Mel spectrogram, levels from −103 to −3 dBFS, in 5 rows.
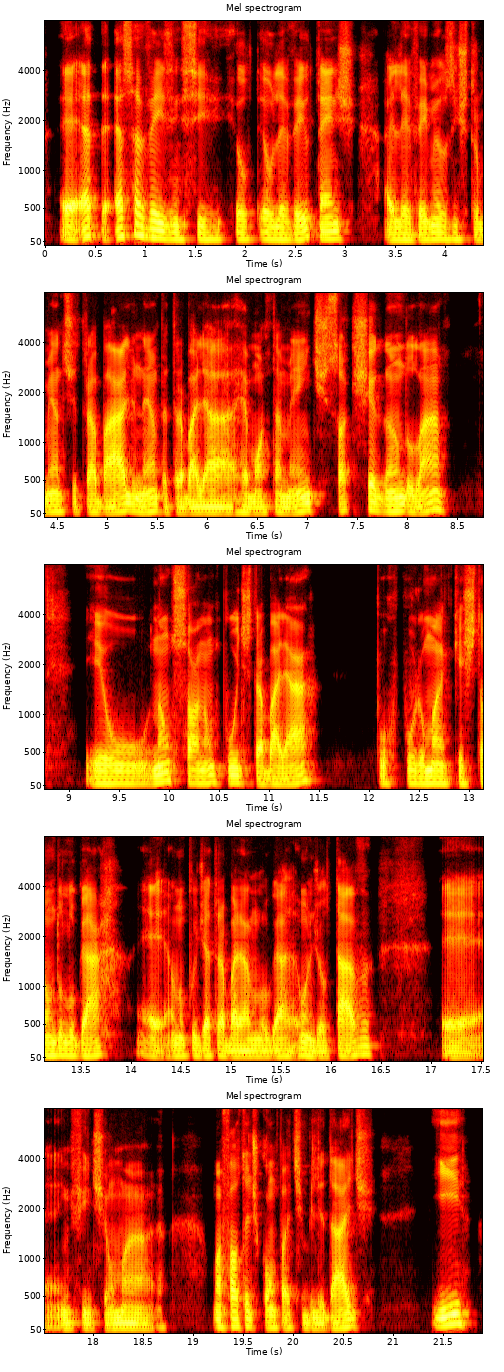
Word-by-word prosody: é - - +5
é - - -1
essa 125 +5 +3
vez 105 -7 +4
em 90 - +1
si, 85 -2 -3
eu 85 -1 -1
eu 90 0 -1
levei 85 +1 +1
o - - -4
tênis, 95 0 +1 0.3
aí 80 - -1
levei 80 0 0
meus 90 -1 0
instrumentos 80 -1 -3
de 70 - -8
trabalho, 75 +6 +2
né, 80 +2 +2
pra 70 - -6
trabalhar 70 0 +2
remotamente 70 +5 -1
só - - -2
que - - -14
chegando 90 -4 +2
lá, 100 +9 +1 0.8
eu 80 -1 0
não 105 +5 +3
só 90 -6 -1
não 85 +3 +1
pude 95 -1 -2
trabalhar, 80 +9 +1 0.6
por - - -6
por 85 -2 -3
uma 85 0 +3
questão 80 +1 -2
do 90 - 0
lugar, 80 -3 -1 0.2
eh, - - -3
eu - - -4
não 80 0 0
podia 75 - -1
trabalhar 70 0 +2
no 75 0 0
lugar 75 0 -1
onde 75 -5 0
eu 70 - -1
estava, 90 +8 +1 0.7
eh, 65 -2 -2
enfim 70 -1 -2
tinha 65 -1 -4
uma 70 -2 +1 0.6
uma - - +3
falta 95 0 +2
de 95 - -4
compatibilidade 75 +5 -1 0.6
e 130 +6 +5
80 Hz, 155 wpm, -24 LUFS, 75-90 Hz, 0.8 s, é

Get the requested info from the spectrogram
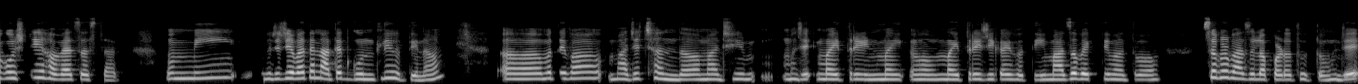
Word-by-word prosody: गोष्टी 290 +2 0
हव्याच 230 -4 +2
असतात, 220 -4 -3 0.5
मग 265 - -2 0.2
मी 305 +4 -2 0.3
म्हणजे 255 0 -2
जेव्हा 275 +1 +6
त्या 310 - +3
नात्यात 275 0 +4
गुंतली 245 +4 +1
होती 210 -7 -1
ना, 215 +4 -2 0.7
अ, - - 0 0.4
मग 275 - +1
तेव्हा 280 +2 +1 0.2
माझे 250 +1 -1
छंद 235 -6 +1 0.2
माझी 235 +1 -2
म्हणजे 240 -4 -4
मैत्रीण 235 -1 +1
मै 230 0 +2
अ - - -4 0.3
मैत्री 230 +1 +1
जी 235 0 -3
काही 235 0 +1
होती, 215 0 -4
माझं 225 +3 +4
व्यक्तिमत्त्व 230 -3 0 0.6
सगळं 315 0 +5
बाजूला 245 -4 +2
पडत 220 +1 -1
होतं, 205 -3 -5
म्हणजे 230 +3 +3
240 Hz, 145 wpm, -23 LUFS, 225-270 Hz, 0.7 s, जेव्हा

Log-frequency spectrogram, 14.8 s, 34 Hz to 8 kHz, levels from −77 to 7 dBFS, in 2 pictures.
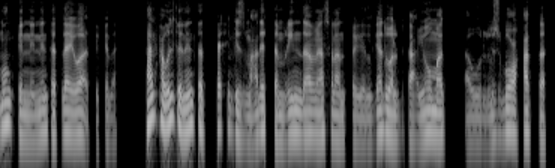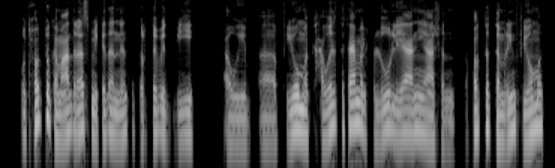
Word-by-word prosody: ممكن 120 -9 -1
إن 95 +3 -4
أنت 110 -1 -1
تلاقي 110 +1 +1
وقت 105 0 0 0.2
كده، - - -12 0.4
هل 165 +3 +6
حاولت 145 +4 +3
إن 115 -4 +4
أنت 125 -2 +2 0.2
تحجز 115 -6 -3
ميعاد 90 +5 -4
التمرين 105 -1 0
ده 105 +1 +2
مثلًا 100 -3 -2
في 90 -2 -6
الجدول 100 +4 0
بتاع 90 0 -5
يومك 100 +1 +1 0.3
أو 85 0 -8
الأسبوع 100 +6 -1
حتى، 110 - +1 0.4
وتحطه 155 +4 +2
كميعاد 105 +2 +4
رسمي 115 -3 +2
كده 110 +4 0
إن 100 -2 +1
أنت 110 +3 -2
ترتبط 110 -2 -1
بيه 100 +2 -2 0.5
أو 85 -1 -3
يبقى 85 0 -6
في 95 - -10
يومك، 115 -1 +5
حاولت 120 +6 -1
تعمل 135 0 +5
حلول 110 +5 +1
يعني 110 +1 +3
عشان 85 -6 -1 0.2
تحط 115 +3 -3
التمرين 100 -1 +1
في 100 - -8
يومك؟ 125 +6 +3
105 Hz, 175 wpm, -25 LUFS, 95-115 Hz, 0.5 s, هل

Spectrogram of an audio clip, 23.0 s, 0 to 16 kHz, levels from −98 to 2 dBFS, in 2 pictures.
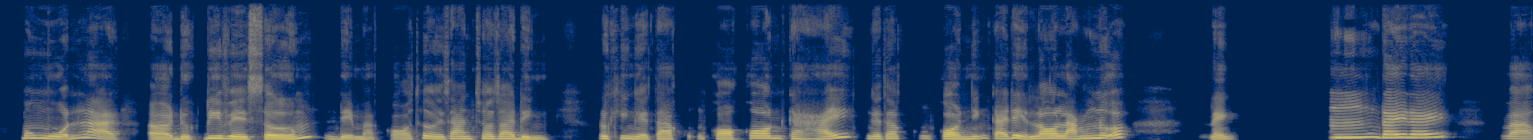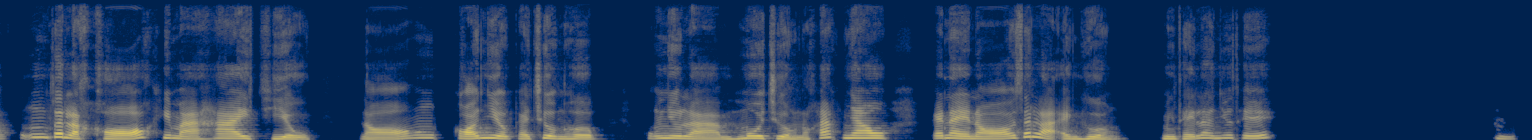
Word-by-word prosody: mong 275 0 -1
muốn 225 -1 +1
là, 285 - 0 0.2
ờ, 195 -2 +1
được 195 +2 -3
đi 255 +1 +3
về 225 -4 +5
sớm 205 - +3
để 200 -4 -3
mà 185 -2 -4
có 180 +3 -4
thời 230 -4 0
gian 225 0 0
cho 235 +1 -1
gia 230 -1 +2
đình. 190 -4 -1 0.4
Đôi 235 0 0
khi 240 - -6
người 205 -4 0
ta 215 +1 0
cũng 215 - -22
có 195 -2 +3
con 265 +4 +1
cái, 225 - -1
người 225 -2 -2
ta 245 +1 -1 0.2
cũng 245 - -11
còn 215 -3 +4
những 225 +5 -3
cái 230 -4 +1
để 265 -4 +4
lo 255 +4 +5
lắng 250 +2 +2
nữa. 290 +5 +3 0.6
Đấy, 210 +1 -2 0.7
ừm, 345 +3 +2
đấy, 350 0 +4
đấy. 360 +5 0 0.4
Và 220 -3 -2
cũng 365 0 -4
rất 395 0 +6
là 250 - +6
khó 220 +4 +4
khi 305 - -4
mà 230 -6 +1
hai 245 +4 +1
chiều 200 -8 -2 0.4
nó 185 +5 -1 0.3
có 235 -2 +4
nhiều 270 -3 +2
cái 220 -2 -4
trường 230 0 -1
hợp 200 -2 -1 0.3
cũng 260 +1 -5
như 265 -1 +1
là 195 -5 0
môi 235 +8 +1
trường 210 -7 -1
nó 180 - -7
khác 320 - -3
nhau. 280 -1 +4 0.3
Cái 275 - 0
này 265 -4 +2
nó 225 +3 +1
rất 420 +7 0
là 385 - +3
ảnh 200 -2 -4
hưởng. 190 -4 -2 0.3
Mình 220 -2 -2
thấy 215 0 -3
là 290 0 -3
như 285 +2 -6
thế. 275 +1 -3 1.7
Ừm. 215 -4 -14
230 Hz, 195 wpm, -23 LUFS, 205-270 Hz, 1.7 s, rất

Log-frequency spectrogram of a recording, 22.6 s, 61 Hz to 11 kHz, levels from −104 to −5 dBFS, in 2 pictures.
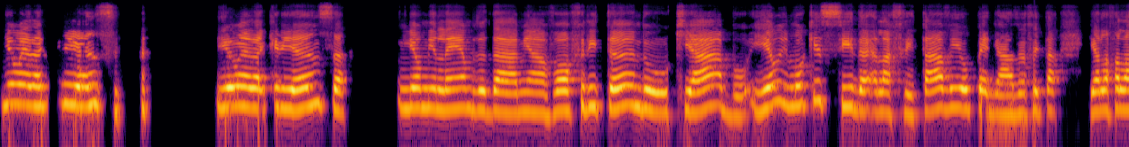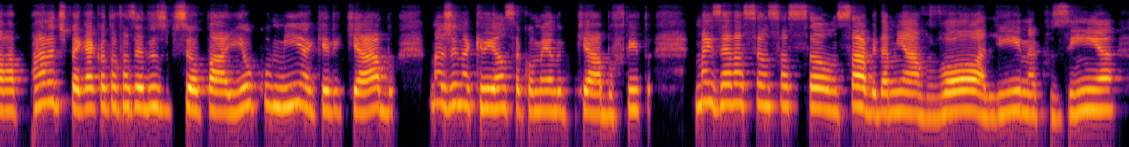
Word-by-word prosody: E 270 - -3
eu 285 0 -1
era 265 -1 +3 0.2
criança, 265 -4 +1 1.0
e 245 - -2
eu 255 +1 +8
era 250 -2 +5
criança, 245 0 +2 0.5
e 240 0 -4
eu 245 0 +4
me 245 0 0
lembro 230 -1 +1
da 210 -2 +1
minha 210 0 -4
avó 220 +3 +2
fritando 250 -1 +3
o 210 - -5
quiabo, 220 -2 -1
e 220 +1 -3
eu 265 +5 +4
enlouquecida, 265 -3 -2
ela 215 -1 -2
fritava 210 +4 -2
e 250 - -3
eu 235 -1 +5
pegava, 205 -5 -2
ela 205 - -7
frita 220 +1 -4 0.3
e 215 - 0
ela 225 +1 +2
falava: 225 -1 +2
“Para 250 +7 -4
de 290 +3 -10
pegar 245 -1 +3
que 255 - -7
eu - - +3
estou 255 0 -3
fazendo 255 -1 +2
isso 240 -3 -4
para - - -23
o - - -5
seu 240 -3 +4
pai,” 215 -3 +1
e 235 - -2
eu 260 +1 0
comia 260 0 -2
aquele 225 -1 -1
quiabo, 220 +1 0 0.3
imagina 275 -1 -3
a - - -5
criança 245 -1 0
comendo 220 -1 -4
quiabo 200 -3 0
frito, 230 - -5 0.4
mas 280 -1 -3
era 280 +1 0
a - - -3
sensação, 260 -4 -2
sabe, 230 -1 +3
da 210 - -1
minha 210 -1 -3
avó 210 +4 +3
ali 200 +4 -3
na 200 -2 -5
cozinha, 210 +5 -2
235 Hz, 175 wpm, -23 LUFS, 215-255 Hz, 1.0 s, eu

